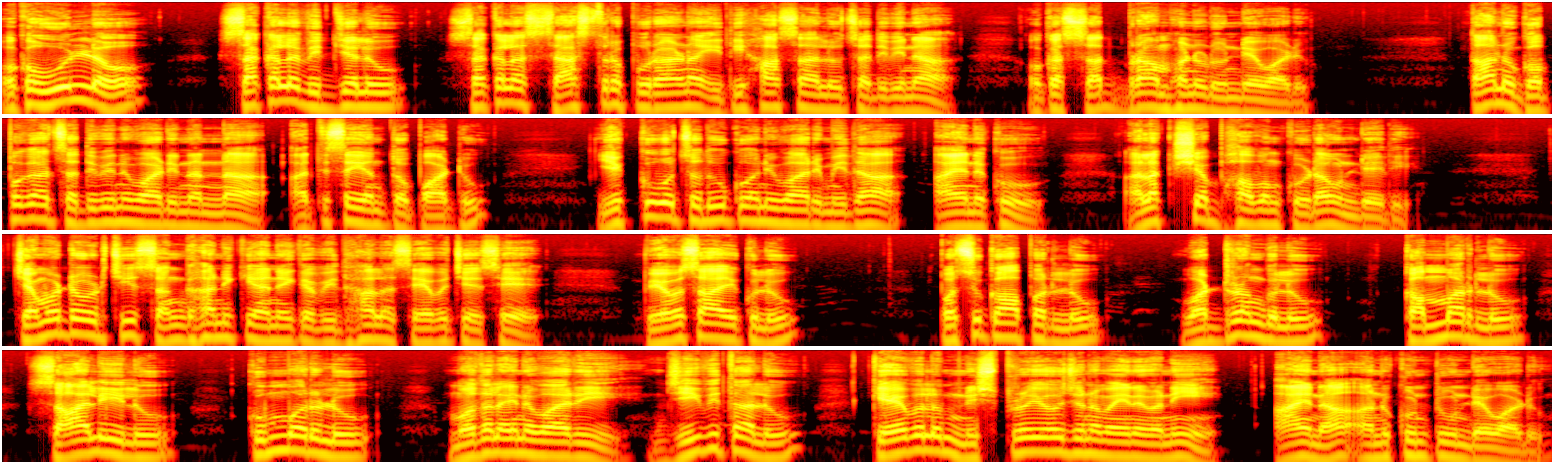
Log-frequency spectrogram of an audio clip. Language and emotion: Telugu, neutral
